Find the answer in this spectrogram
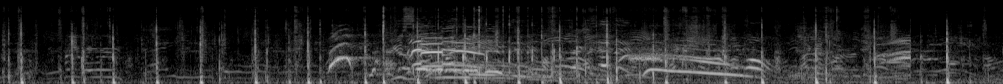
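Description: Several players shouting and calling out over one another for a few seconds in the middle, their voices sweeping up and down in pitch. Sharp taps and knocks come through all along.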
